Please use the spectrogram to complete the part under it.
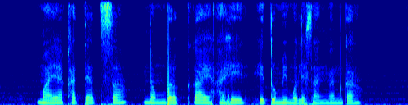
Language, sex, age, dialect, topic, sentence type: Marathi, female, 25-30, Varhadi, banking, question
